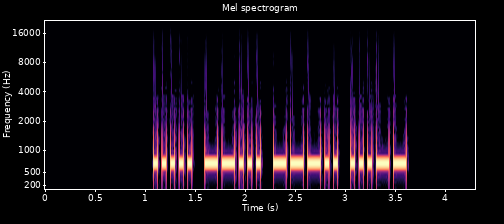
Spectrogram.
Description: Morse code, heard as a keyed tone, about 28 wpm, 700 Hz. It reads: 5783
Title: Numbers - 4-Digit 28wpm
